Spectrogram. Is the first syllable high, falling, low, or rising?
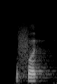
low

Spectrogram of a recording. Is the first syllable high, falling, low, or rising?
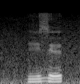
rising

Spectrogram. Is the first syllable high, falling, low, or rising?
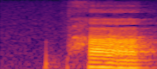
low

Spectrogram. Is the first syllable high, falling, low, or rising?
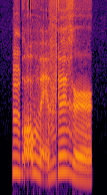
high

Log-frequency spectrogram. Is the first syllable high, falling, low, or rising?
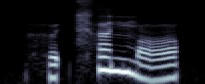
low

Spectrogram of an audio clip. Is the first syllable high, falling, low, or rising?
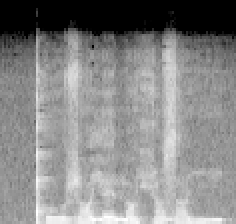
low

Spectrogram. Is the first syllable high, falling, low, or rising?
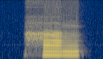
low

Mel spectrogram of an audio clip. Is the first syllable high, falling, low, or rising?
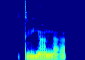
high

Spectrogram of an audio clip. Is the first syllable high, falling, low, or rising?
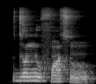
high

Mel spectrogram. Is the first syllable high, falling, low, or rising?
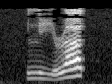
low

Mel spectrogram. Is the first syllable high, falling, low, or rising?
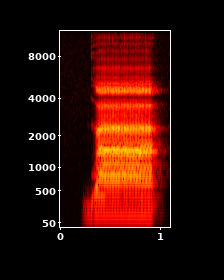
high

